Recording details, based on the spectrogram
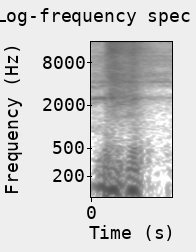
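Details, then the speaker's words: A sleeping dog gives a brief, low, rumbling snort with two quick pulses that fade into quiet room noise: snoring. "um yeah so that's pretty much it I think you can probably hear Le snoring and I feel like I was doing I feel like I wish I was doing the same she making me jealous"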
